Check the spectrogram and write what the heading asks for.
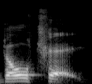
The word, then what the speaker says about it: Dulce: people want to Google d-u-l-c-e Now that spells Dulce but it actually pronounced Dolce Dolce is an underground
